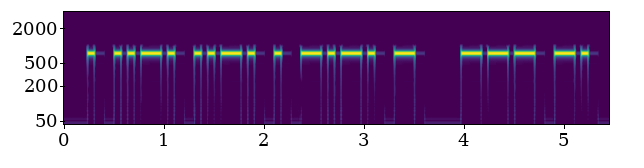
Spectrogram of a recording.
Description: Morse code, heard as a keyed tone, about 18 wpm, 750 Hz. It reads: EFFECT ON
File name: Morse / 18WPM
